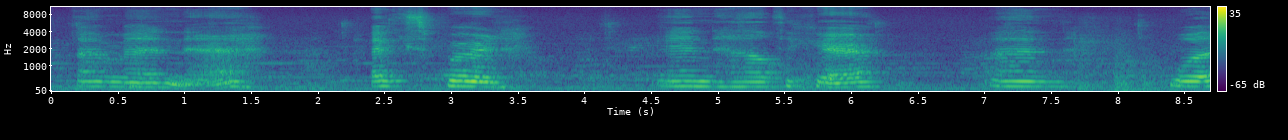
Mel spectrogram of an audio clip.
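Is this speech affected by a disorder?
Yes: ALS; onset about a year ago, long-term nursing care; speech much declined, pronounced uncontrollable crying.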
